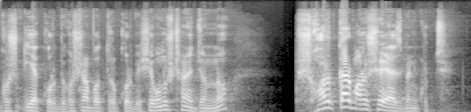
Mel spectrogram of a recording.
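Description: A man's voice swings very widely in pitch, recorded very cleanly against a silent background. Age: 70s. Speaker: political commentator. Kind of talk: talk show debate.

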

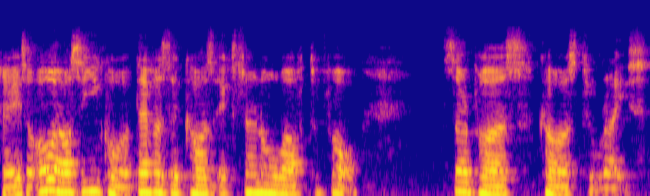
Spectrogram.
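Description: A man with a somewhat breathy voice speaks at a fairly slow pace in a fairly high pitch, with ordinary pitch variation. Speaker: economics instructor. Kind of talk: lecture. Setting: video call. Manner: halting, many fillers.

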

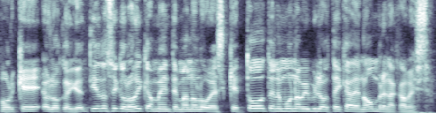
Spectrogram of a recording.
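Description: Against a quiet background, a man with a Dominican accent speaks at a very fast pace. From Dominican Republic. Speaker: musician and comedian; comedian. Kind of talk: casual interview chat. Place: studio. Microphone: studio mic.

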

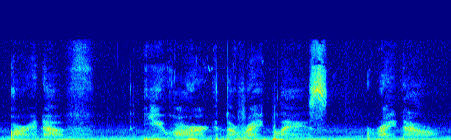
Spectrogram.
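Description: Whispering comes at a very slow pace. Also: woman. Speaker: ASMR creator. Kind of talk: ASMR positive affirmations with personal attention, addressed to the listener. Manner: soft, reassuring, encouraging. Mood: warm, encouraging. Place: home room. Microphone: studio mic.

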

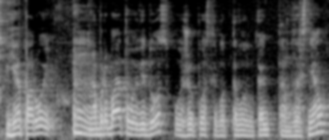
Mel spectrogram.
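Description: With light background noise behind him, a man speaks with ordinary pitch variation. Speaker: food vlogger. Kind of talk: casual vlog chat while eating. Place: kitchen. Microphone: camera far.

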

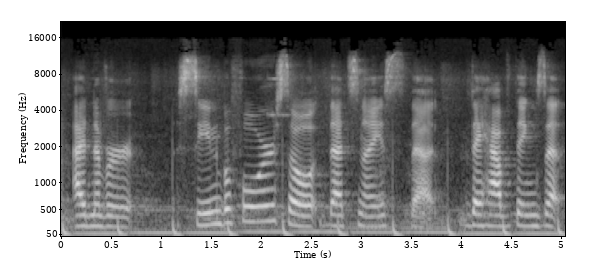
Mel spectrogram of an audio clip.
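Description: A woman speaks with an Upper Midwest accent. Clear music plays behind her. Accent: Upper Midwest American. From Wisconsin. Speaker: athletic trainer. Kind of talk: interview answer. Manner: casual, hesitant with filler words. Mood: friendly, relaxed. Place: office. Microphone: lapel.

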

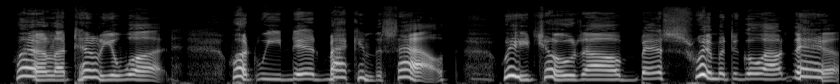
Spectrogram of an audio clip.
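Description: In a cartoonish character voice that sounds female, a woman speaks at a high pitch and a very slow pace on a very clean recording with a silent background. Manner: drawling, folksy.

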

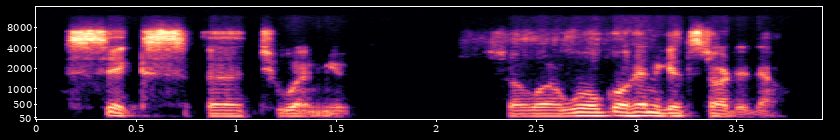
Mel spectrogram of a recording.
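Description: Against a quiet background, a man talks at a fairly slow pace with fairly even intonation in a dry sound with no echo. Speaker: presenter. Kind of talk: presentation. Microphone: video call.

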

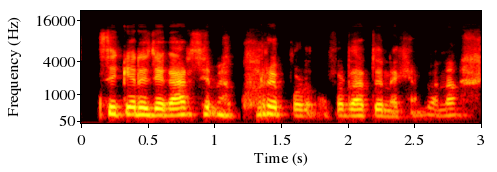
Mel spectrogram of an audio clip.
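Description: Against a quiet background, a woman with a dark, mellow tone and a fairly high pitch speaks in a monotone, flat way. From Ecuador, El Oro province (Machala), coast. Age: 30s. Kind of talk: interview. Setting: studio. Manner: halting, many fillers. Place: home room. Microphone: video call.

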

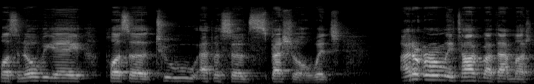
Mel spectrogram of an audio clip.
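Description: This man talks at a fairly quick pace with ordinary pitch variation. The background is quiet. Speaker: anime reviewer. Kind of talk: casual vlog chat. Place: home room.

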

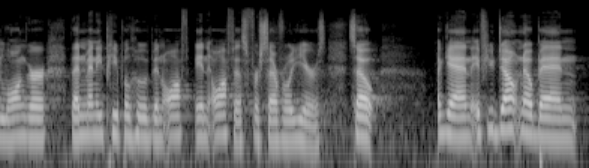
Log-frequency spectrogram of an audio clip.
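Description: Against a quiet background, a woman with an ordinary speaking voice talks at a fairly slow pace and a fairly low pitch, her intonation fairly even. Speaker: event emcee. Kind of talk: ceremonial speech. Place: hall. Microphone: podium.

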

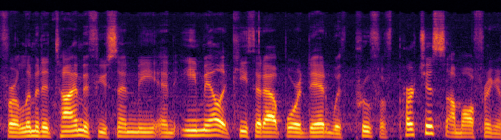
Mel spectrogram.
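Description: A man speaks very quickly, with light background noise behind him. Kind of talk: tutorial. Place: workshop. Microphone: lapel.

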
